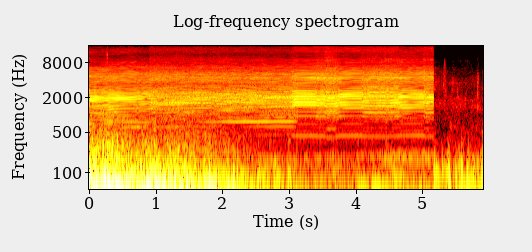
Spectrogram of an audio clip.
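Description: Electric hair clippers buzzing as they shave a head, the buzz settling into a steadier, more pitched hum about two seconds in. The buzz stops abruptly about five seconds in.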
